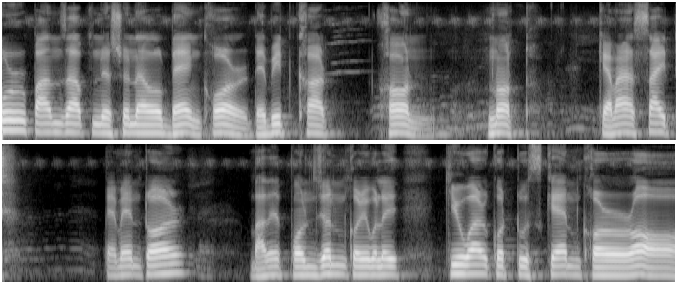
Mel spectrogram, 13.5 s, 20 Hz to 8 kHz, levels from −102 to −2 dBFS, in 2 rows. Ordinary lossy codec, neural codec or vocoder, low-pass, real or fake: none; none; none; real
